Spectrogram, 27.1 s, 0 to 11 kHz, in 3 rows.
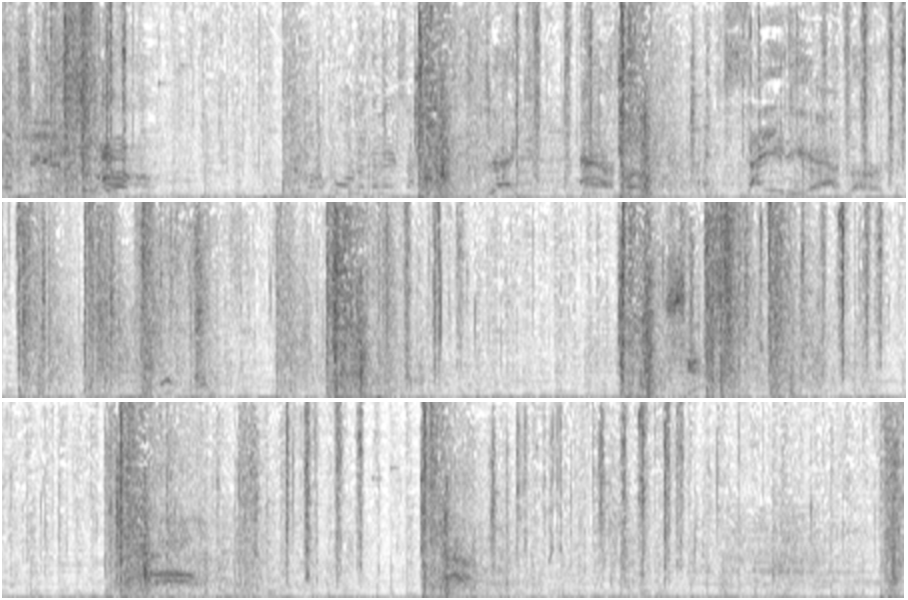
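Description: Gunfire in Red Dead Redemption 2, repeated bursts of shots and volleys spread irregularly over a steady low background, some near and sharp, others more distant, with voices shouting between them.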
